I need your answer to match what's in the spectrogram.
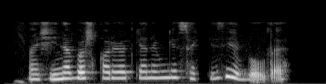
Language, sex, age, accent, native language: Uzbek, female, under 19, Andijon, Uzbek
